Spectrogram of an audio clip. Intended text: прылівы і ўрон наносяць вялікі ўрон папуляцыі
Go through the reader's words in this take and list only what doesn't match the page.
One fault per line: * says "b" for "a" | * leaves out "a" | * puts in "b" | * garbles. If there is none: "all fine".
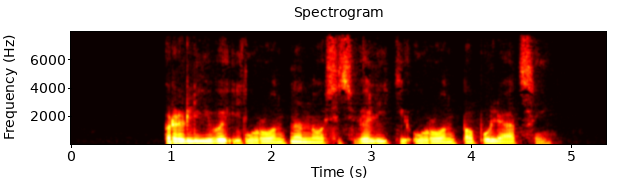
all fine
